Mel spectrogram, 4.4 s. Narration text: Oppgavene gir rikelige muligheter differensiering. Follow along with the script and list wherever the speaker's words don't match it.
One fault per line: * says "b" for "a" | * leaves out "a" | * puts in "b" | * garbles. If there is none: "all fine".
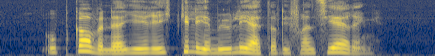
all fine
